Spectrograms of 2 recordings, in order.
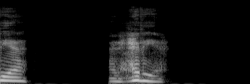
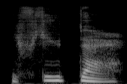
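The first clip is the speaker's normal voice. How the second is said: low threat; 3 semitones lower, 8 dB quieter than usual. A narrator's reading. Henry threatening quietly.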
